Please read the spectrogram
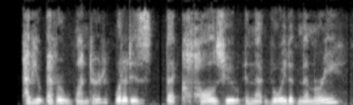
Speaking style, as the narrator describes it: Teemer breathed

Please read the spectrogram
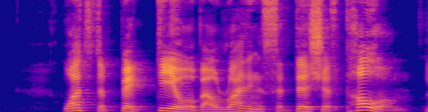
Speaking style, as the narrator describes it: Li Kui scoffed

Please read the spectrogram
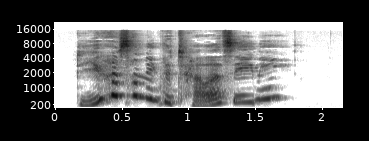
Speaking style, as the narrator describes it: merrily, she asked

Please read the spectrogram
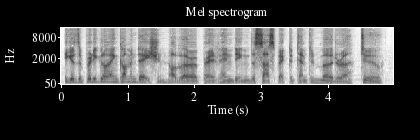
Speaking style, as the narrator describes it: she chuckled

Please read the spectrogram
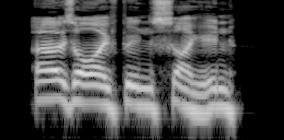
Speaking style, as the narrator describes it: Smelt said flatly

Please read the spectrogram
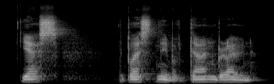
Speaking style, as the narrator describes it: chuckled

